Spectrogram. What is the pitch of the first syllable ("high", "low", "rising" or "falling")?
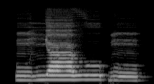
low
